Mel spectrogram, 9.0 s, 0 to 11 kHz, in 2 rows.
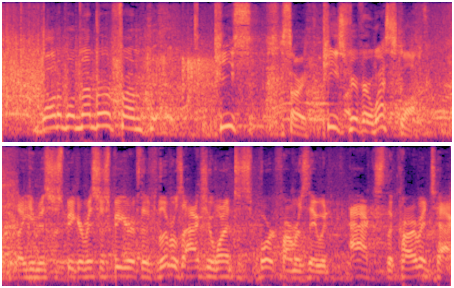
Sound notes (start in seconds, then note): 3.1 some Applause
